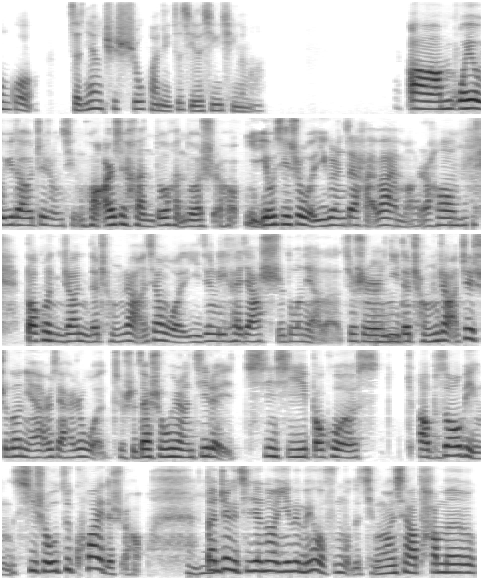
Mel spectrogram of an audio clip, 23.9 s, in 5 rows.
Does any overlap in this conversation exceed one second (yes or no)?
no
